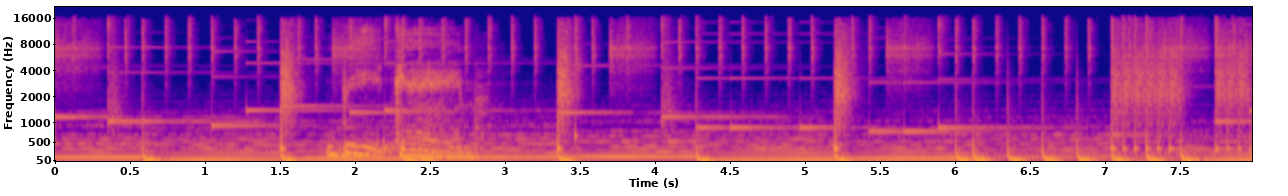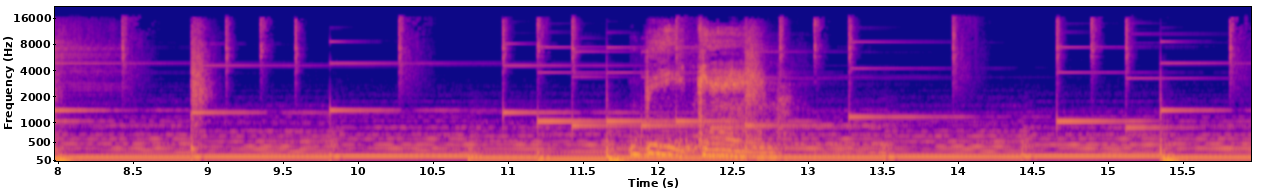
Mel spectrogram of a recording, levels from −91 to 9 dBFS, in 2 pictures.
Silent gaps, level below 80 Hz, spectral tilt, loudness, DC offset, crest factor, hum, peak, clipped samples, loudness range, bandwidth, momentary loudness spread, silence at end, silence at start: none; -28 dBFS; -4.5 dB/octave; -22 LUFS; under 0.1%; 18 dB; none; -2 dBFS; under 0.1%; 5 LU; 17 kHz; 9 LU; 0 s; 0 s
